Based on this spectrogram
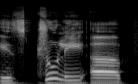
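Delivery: "truly" heavily stressed and said loud. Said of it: "emphasis on the word truly".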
